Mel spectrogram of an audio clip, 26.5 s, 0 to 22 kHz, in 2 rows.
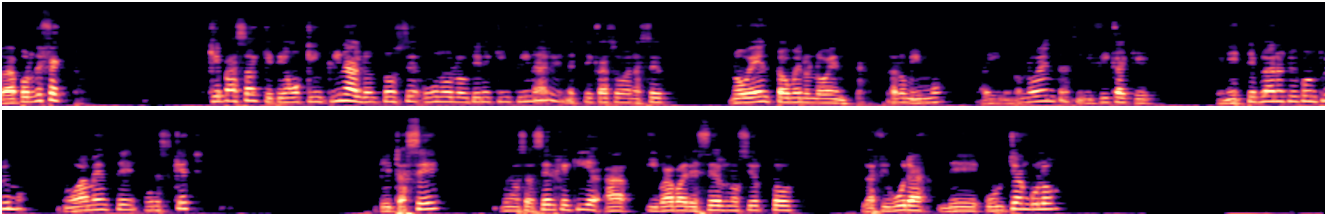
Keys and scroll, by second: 7.9-9.2 typing, 17.2 c.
